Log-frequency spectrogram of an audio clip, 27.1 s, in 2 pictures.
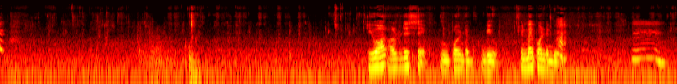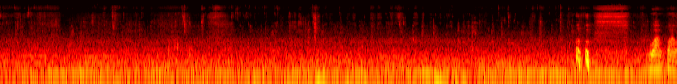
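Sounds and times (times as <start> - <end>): people chewing: 0.0 - 27.0.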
